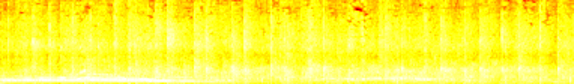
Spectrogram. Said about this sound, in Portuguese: Então vamos lá, palmas para ela também.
